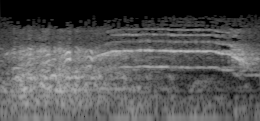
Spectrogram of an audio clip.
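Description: Muffled chatter and laughter give way to a woman's loud, sustained high-pitched scream that holds steady for over a second before cutting off.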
